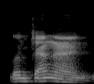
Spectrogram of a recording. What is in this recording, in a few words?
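"goncangan", Malay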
